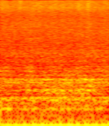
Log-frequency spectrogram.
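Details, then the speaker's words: Kenmore washer at full speed on final spin after draining: steady, even low hum with no knocking, thumping or wobble; smooth, healthy spin cycle. "alright and we're back full speed on the spin cycle you can see it's nice smooth operation it sounds great"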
